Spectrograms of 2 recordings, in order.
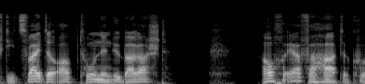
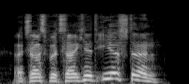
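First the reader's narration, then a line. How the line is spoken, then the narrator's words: Mechanic calling out. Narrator (German): rief ein Monteur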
